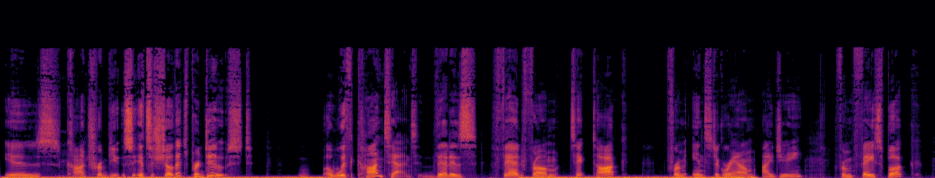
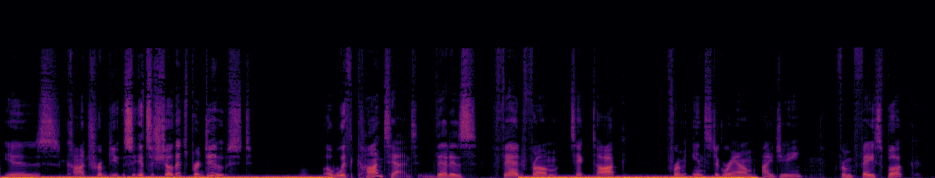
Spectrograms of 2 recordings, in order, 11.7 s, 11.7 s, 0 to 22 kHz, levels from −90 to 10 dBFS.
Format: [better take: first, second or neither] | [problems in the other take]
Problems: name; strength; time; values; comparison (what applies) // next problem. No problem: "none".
first | low rumble; loud; until 4 s and from 6.5 to 9.5 s; 3 dB below the speech; faint in the first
